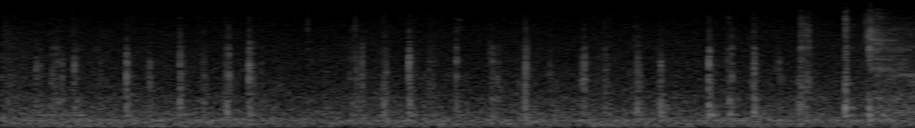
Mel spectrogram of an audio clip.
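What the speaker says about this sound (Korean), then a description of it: "그래서 직접 타이핑으로 입력하는 것이 좋겠네요" Typing on a computer keyboard during an accounting software lesson: a steady run of light, quick key clicks, fairly faint and close, with no voices.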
